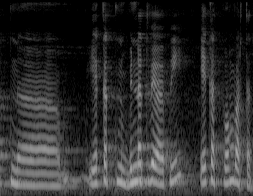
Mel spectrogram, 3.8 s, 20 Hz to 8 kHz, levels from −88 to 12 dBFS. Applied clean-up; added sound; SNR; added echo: none; none; none; none.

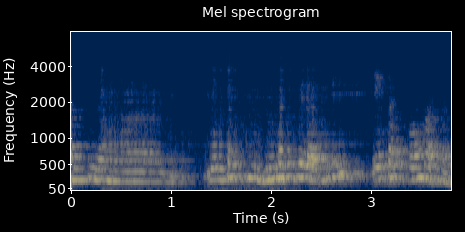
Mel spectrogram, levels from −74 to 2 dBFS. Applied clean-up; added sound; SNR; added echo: neural separator model SepFormer DNS4.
